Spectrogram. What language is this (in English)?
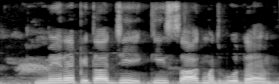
Hindi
